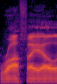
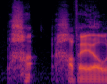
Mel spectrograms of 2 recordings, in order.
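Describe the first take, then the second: First: The name starts with an English R sound. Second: The name starts with an H-like sound. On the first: "I'm not saying Raphael" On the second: "my Brazilian friends like do not pronounce the the R the same way"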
